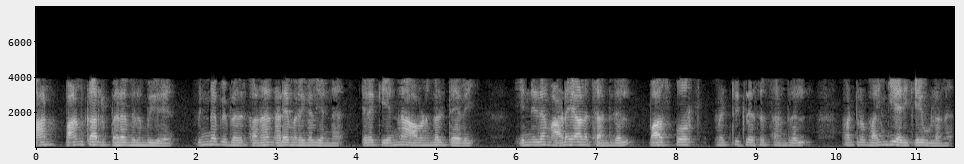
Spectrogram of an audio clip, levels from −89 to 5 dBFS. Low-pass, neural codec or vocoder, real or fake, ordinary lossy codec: 7.2 kHz; none; real; AAC, 16 kbps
